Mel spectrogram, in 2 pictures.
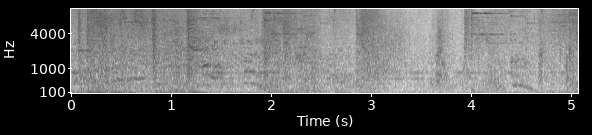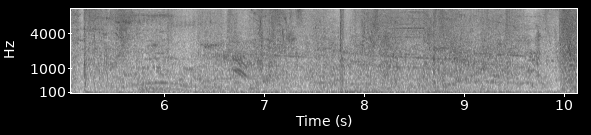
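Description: Spell effects whoosh, crackle and thump in a game battle.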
